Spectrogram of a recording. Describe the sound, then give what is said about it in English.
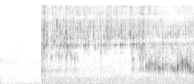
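Coffee being poured into a cup: after a brief quiet, a steady, bright trickle of liquid starts abruptly and continues with a light splashing texture. “Let me pour you some coffee.”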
